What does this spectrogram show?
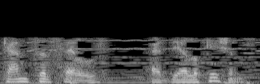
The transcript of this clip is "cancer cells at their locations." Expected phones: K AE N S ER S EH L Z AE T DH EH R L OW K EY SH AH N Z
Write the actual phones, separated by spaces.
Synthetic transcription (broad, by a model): K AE N S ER S EH L Z AE T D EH R L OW K EY SH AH N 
